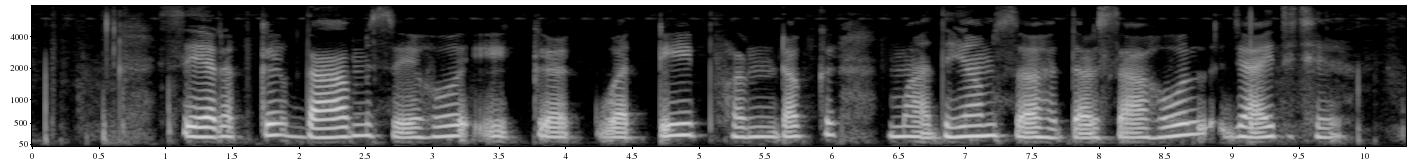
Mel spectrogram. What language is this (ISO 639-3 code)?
mai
